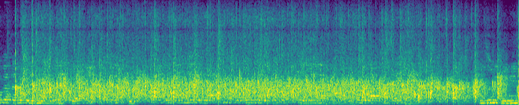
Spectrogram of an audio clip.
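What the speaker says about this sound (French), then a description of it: "je voudrais exceptionnellement qu'on acclame l'équipe musicale, tous les musiciens" A large audience applauding the music team at a live talk show event, with dense sustained clapping throughout and voices mixed in underneath.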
